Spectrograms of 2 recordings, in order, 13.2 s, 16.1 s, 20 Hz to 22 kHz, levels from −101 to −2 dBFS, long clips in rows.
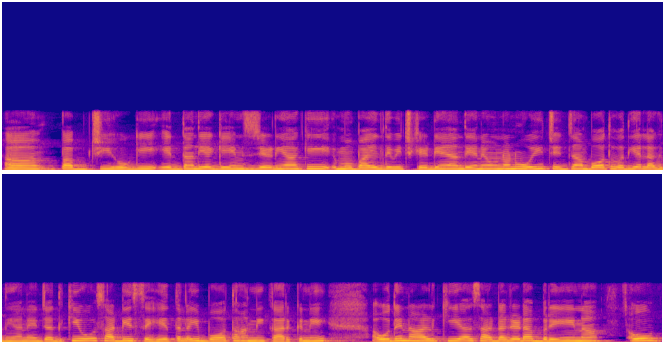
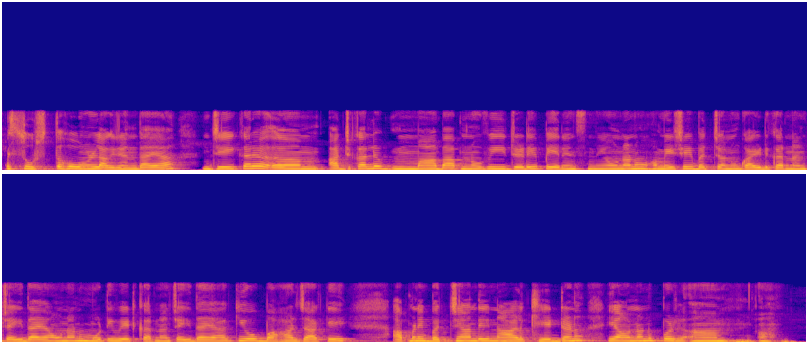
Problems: background sounds at intervals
